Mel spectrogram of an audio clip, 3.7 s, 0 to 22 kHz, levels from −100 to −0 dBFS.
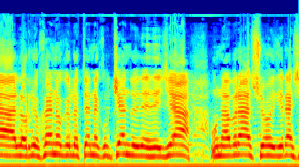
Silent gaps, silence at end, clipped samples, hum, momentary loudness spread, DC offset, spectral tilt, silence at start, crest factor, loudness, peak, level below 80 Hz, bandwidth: none; 0 s; under 0.1%; none; 4 LU; 6%; -4.5 dB/octave; 0 s; 12 dB; -12 LUFS; 0 dBFS; -50 dBFS; 16.5 kHz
